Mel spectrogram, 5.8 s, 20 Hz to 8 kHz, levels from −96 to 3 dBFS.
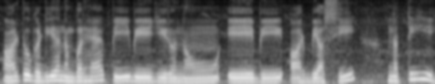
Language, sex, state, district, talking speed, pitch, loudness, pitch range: Punjabi, male, Punjab, Kapurthala, 135 wpm, 145 Hz, -14 LUFS, 135-155 Hz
